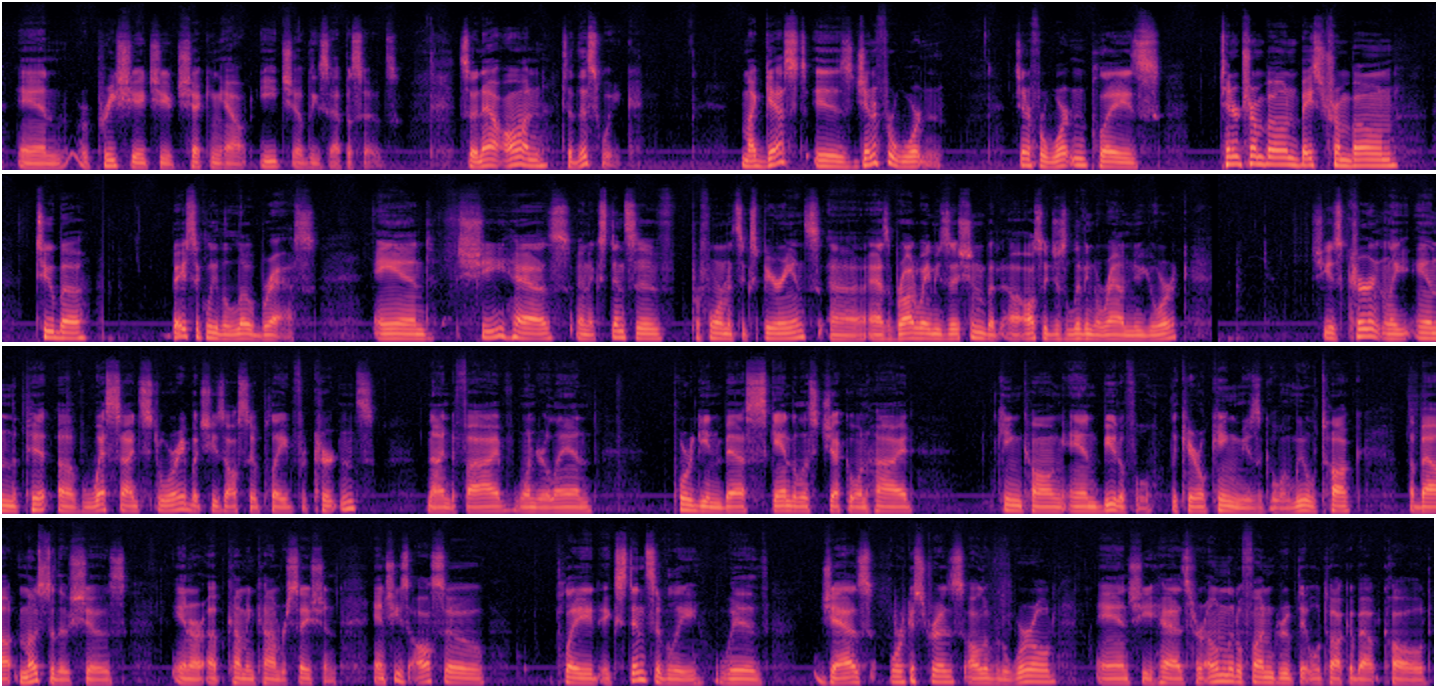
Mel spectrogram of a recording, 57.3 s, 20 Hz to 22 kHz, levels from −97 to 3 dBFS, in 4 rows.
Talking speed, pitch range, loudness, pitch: 130 wpm, 100-135 Hz, -28 LUFS, 115 Hz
